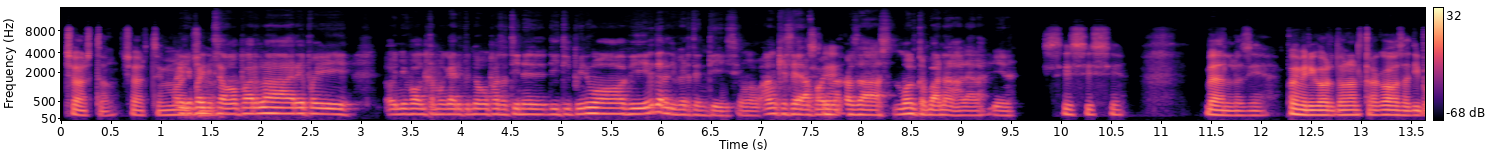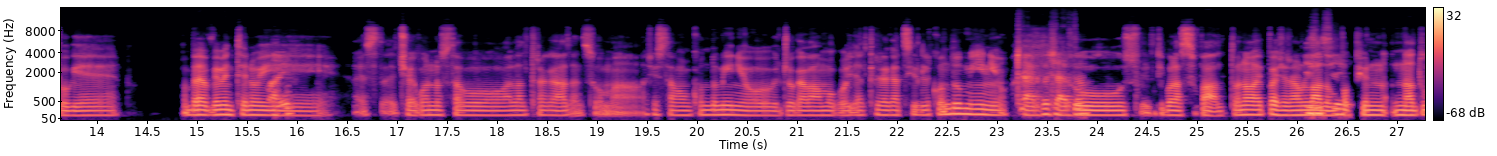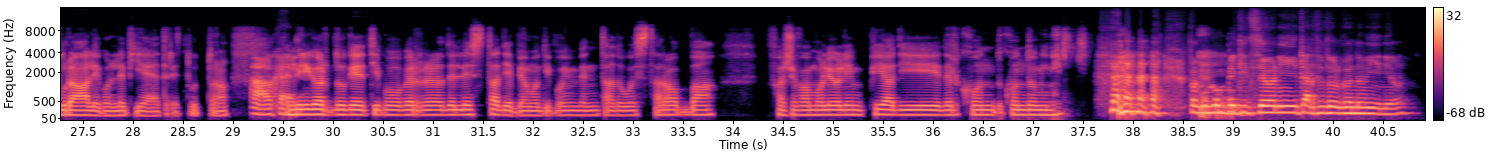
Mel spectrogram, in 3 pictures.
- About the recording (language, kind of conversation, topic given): Italian, unstructured, Qual è il ricordo più bello della tua infanzia?
- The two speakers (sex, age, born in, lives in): male, 18-19, Italy, Italy; male, 25-29, Italy, Italy
- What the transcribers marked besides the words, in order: "prendevamo" said as "prendamo"; "insomma" said as "nsomma"; "roba" said as "robba"; chuckle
